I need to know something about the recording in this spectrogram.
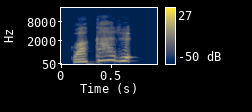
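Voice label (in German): "wakaru", japanische Mädchennamen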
